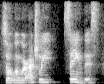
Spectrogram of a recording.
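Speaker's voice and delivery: ordinary talk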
